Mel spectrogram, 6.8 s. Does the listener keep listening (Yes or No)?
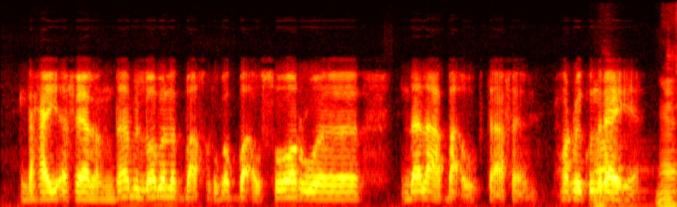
No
